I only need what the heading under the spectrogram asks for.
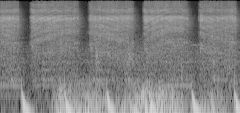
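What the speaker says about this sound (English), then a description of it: "So give the can a good spray for at least a minute" An aerosol can of clear coat for restoring headlights, shaken hard so it gives a steady close hiss broken by four rhythmic rattling strokes.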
